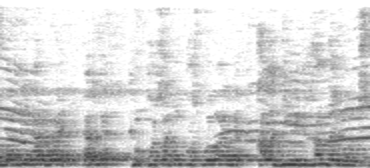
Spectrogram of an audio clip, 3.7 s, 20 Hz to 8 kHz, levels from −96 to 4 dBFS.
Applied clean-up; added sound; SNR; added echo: classical method WPE with log-MMSE.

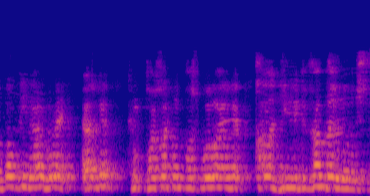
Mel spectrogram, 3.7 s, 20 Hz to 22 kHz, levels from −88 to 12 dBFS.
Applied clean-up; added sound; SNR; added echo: neural mask model DeepFilterNet 3.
